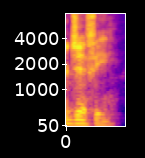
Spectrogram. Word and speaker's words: Jif: It's either Jif or Jiffy. Jiffy. Jiffy. Jiffy for sure. Jiffy? Which one? Jiffy. Jiffy? It's Jif. Or how do you pronounce it? Jif. Jif. But it's not with the Y.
